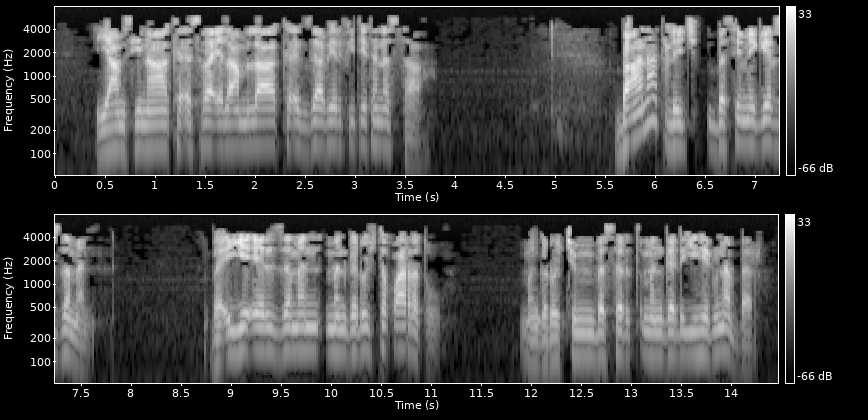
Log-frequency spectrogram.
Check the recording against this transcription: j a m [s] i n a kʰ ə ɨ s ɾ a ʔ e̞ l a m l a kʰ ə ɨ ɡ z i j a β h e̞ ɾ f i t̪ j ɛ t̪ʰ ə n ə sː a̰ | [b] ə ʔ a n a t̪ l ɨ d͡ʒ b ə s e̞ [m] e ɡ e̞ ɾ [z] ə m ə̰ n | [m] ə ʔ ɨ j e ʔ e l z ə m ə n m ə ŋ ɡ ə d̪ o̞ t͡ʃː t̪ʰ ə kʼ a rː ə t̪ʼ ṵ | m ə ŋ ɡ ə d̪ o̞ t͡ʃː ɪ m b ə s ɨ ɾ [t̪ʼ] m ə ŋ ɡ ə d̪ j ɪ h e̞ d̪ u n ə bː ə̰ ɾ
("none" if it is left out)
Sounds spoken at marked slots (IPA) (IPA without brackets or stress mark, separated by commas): s, b, m, z, b, t̪ʼ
